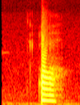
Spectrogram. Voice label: o as in wop wops, kiwi english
